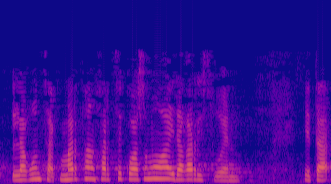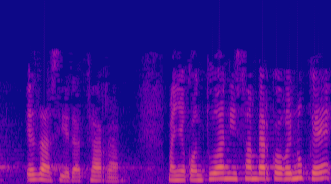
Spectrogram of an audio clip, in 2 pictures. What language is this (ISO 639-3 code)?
eus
